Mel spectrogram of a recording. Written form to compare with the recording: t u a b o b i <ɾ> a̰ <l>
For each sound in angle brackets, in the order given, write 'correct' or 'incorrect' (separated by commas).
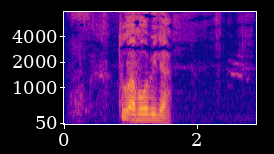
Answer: incorrect, incorrect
